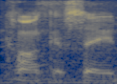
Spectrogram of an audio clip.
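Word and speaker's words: concassé: I think the tomatoes will get concassate in the Pilsner.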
